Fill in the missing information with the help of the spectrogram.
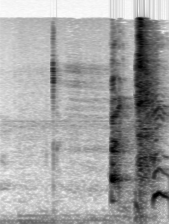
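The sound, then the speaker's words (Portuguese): A single sharp sneeze: a quick inhaled gasp followed by a loud, explosive burst with a short tonal tail, against a quiet background with no talking. “Santinho. Saúde.”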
